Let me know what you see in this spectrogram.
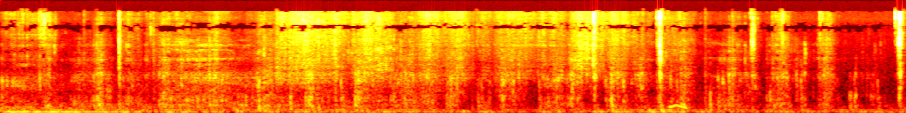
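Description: A person chewing a mouthful of crisp salad greens close to the microphone: soft, irregular crunches and mouth clicks, with one sharper click near the end.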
